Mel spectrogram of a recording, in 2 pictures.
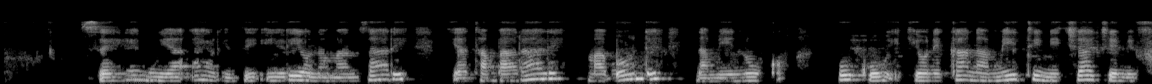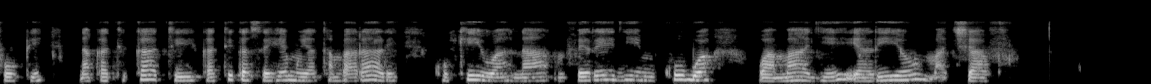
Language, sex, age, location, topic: Swahili, female, 50+, Dar es Salaam, agriculture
